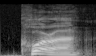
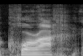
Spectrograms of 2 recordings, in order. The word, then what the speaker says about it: Korach: Korah, who is what this is about, what I'm about to read in Numbers, or Korach, as it's pronounced in Hebrew,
